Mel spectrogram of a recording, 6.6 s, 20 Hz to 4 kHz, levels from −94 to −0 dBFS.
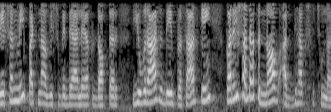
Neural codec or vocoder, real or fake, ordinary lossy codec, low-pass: none; real; none; 3.6 kHz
